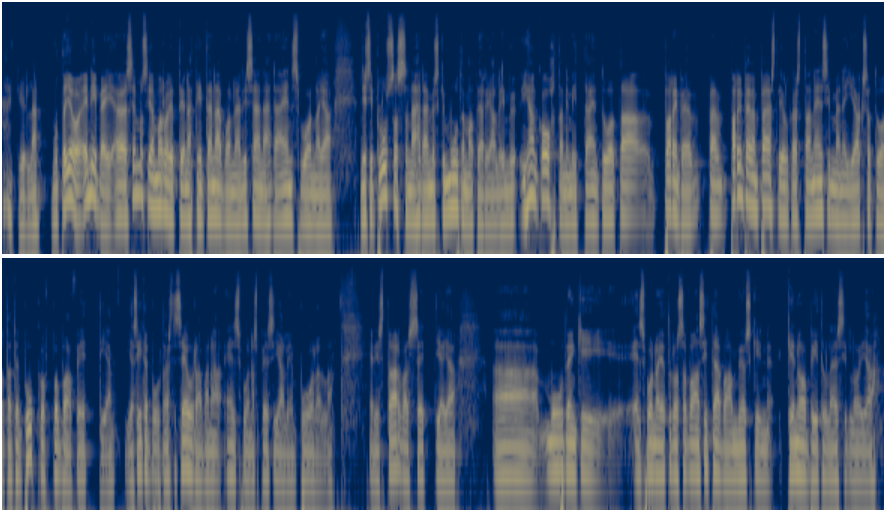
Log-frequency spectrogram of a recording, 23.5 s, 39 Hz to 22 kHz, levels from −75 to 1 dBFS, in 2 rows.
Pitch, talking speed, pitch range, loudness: 100 Hz, 170 wpm, 95-110 Hz, -31 LUFS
